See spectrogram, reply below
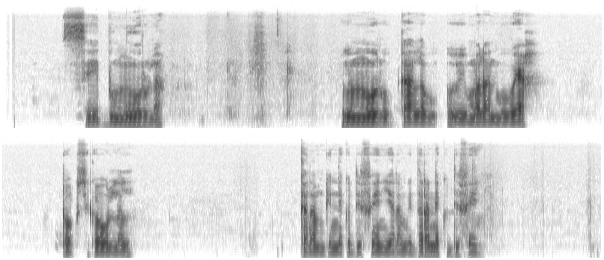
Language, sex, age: Wolof, male, 25-35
